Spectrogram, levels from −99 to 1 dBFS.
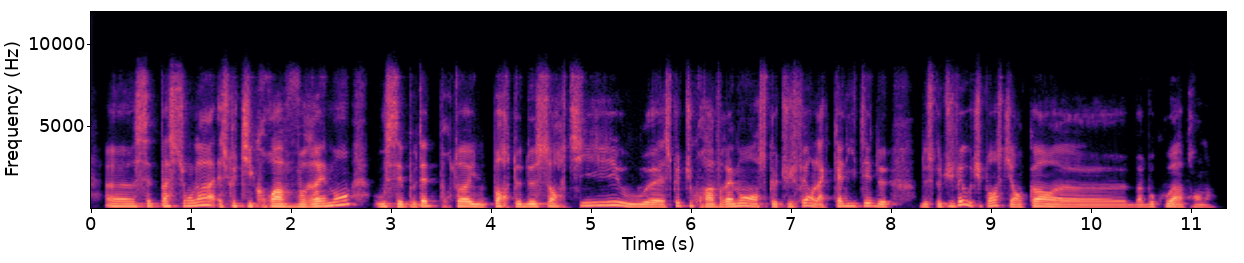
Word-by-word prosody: heu, 145 -1 +1
cette 140 0 -3
passion-là? 160 +8 +1
Est-ce 130 - -3
que 150 - +1
tu 145 +1 +1
y - - +2
crois 135 +2 +5
vraiment? 145 - +2 0.2
Ou 140 -1 -2
c'est, 135 0 +1
peut-être, 145 +3 +1
pour 115 -3 -16
toi 145 0 +4
une 125 -4 +1
porte 145 0 +1
de 140 0 +3
sortie 170 +8 -2
ou 130 -6 +1
est-ce 115 -2 0
que 170 - 0
tu 160 -1 -7
crois 130 -2 +1
vraiment 140 +4 +3
en - - -2
ce - - -12
que 135 - -1
tu 135 0 -6
fais, 160 +8 -1
en 165 - +1
la - - 0
qualité 150 +1 -1
de 135 -2 -1 0.3
de 130 - -3
ce 130 - -9
que - - -3
tu 140 +1 -3
fais 220 - +3
ou 220 - -1
tu 145 - -7
penses 165 +3 -1
qu'il 165 - -6
y - - +2
a - - +1
encore, 140 +2 +2
heu 110 -1 -4
bah, 110 +1 -7
beaucoup 130 +5 -2
à 130 - +3
apprendre? 110 -5 -9
140 Hz, 265 wpm, -22 LUFS, 130-150 Hz, 0.3 s, crois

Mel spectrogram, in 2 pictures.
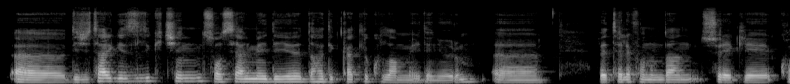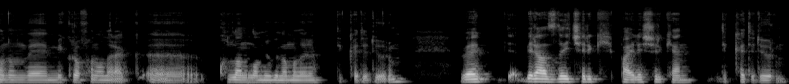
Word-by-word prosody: Eee, 105 -2 +4
dijital 115 +7 +3
gizlilik 145 +2 -2
için 150 -1 -1
sosyal 125 -3 +3
medyayı 125 -1 +3
daha 125 0 0
dikkatli 115 +1 -3
kullanmayı 105 -4 -3
deniyorum, 100 +6 -3 0.2
eee, 100 -1 -1 0.6
ve 110 - +5
telefonumdan 110 -1 0
sürekli 105 -2 +1
konum 105 -1 -4
ve 100 0 0
mikrofon 105 0 -4
olarak, 100 0 -4
eee, 95 0 -4 0.3
kullanılan 105 -2 0
uygulamalara 100 0 -1
dikkat - - -9
ediyorum 125 +2 -5 0.5
ve 120 +2 +7 0.3
d - - -6
biraz 130 -4 +6
da 130 - +8
içerik 125 -1 0
paylaşırken 110 -2 -1 0.2
dikkat - - -7
ediyorum 95 -1 -4
110 Hz, 120 wpm, -25 LUFS, 105-125 Hz, 0.6 s, da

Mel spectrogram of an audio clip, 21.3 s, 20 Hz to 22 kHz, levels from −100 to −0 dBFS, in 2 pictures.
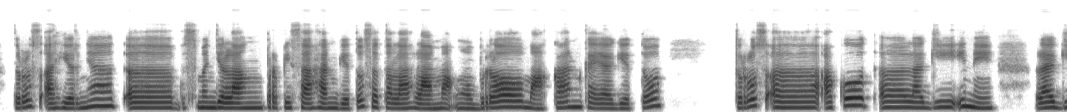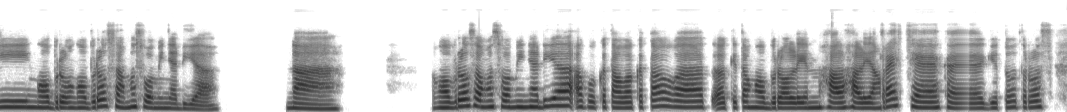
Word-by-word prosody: terus 205 +6 -2
akhirnya, 185 +8 0
eee, 190 0 +1 0.2
menjelang 180 -1 +2
perpisahan 180 -2 -1
gitu, 160 +6 -2
setelah 175 -5 0
lama 160 0 +1
ngobrol, 190 +6 +2
makan 185 +5 -1
kayak 165 -3 -2
gitu, 195 +10 -3 0.7
terus, 225 +8 -1
eee, 195 0 +1
aku, 260 +7 +2
eee, 200 0 0
lagi 190 +2 -2
ini, 185 -6 0 0.4
lagi 205 +3 +1
ngobrol-ngobrol 190 +1 +1
sama 215 -1 +1
suaminya 175 -5 -1
dia. 140 -4 -2 0.7
Nah, 155 -4 +1 1.0
ngobrol 190 +5 +3
sama 220 -3 +3
suaminya 210 -1 +1
dia, 255 +4 +3
aku 215 -3 -1
ketawa-ketawa, 205 +2 +1
e 170 - 0
kita 195 +1 -2
ngobrolin 180 0 +1
hal-hal 185 0 +3
yang 175 0 +1
receh, 215 -5 +1
kayak 175 -2 -2
gitu, 195 +3 -3
terus, 205 +2 -3
190 Hz, 110 wpm, -23 LUFS, 180-210 Hz, 1.0 s, ngobrol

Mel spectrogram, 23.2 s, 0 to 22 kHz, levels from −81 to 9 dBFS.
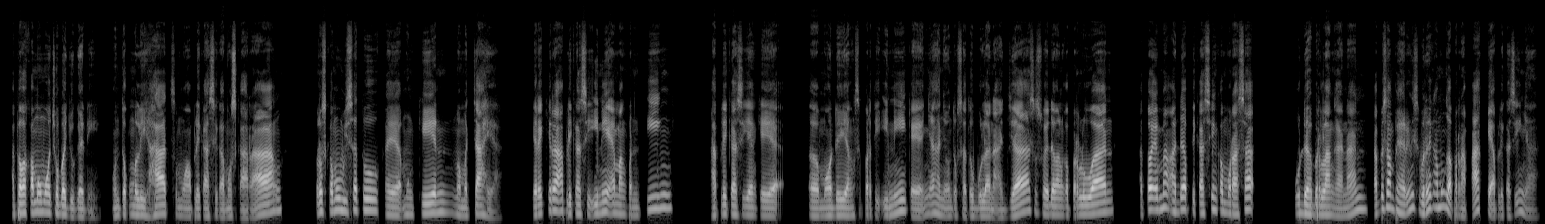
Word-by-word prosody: Apakah 135 0 +6
kamu 145 +2 +3
mau 145 -1 +3
coba 130 -3 +3
juga 95 -3 -3
nih - - -20 0.2
untuk 105 +1 -3
melihat 115 +2 +2
semua 100 -3 -6
aplikasi 100 -1 -5
kamu - - -3
sekarang, 140 +7 +3 0.5
terus 150 +2 +2
kamu 170 +3 0
bisa 165 +2 +1
tuh 165 -2 0
kayak 110 -2 0
mungkin 135 +4 -1
memecah 110 +2 0
ya. 80 -4 -12 0.5
Kira-kira 160 +5 +3
aplikasi 130 -4 -3
ini 135 +4 +1
emang 130 -2 -1
penting 190 - -5 0.6
aplikasi 120 -3 -2
yang 110 - +1
kayak, 105 -1 -1 0.4
eee, 100 -1 +1
mode 105 +1 -1
yang 105 -1 -1
seperti - - -7
ini 125 +9 -3
kayaknya 125 +9 -2
hanya 115 -6 -5
untuk 100 +1 -9
1 100 - -6
bulan 100 -1 -2
aja 105 - +3
sesuai 140 -6 -3
dengan 115 -1 +1
keperluan, 130 +7 +4 0.4
atau - - +3
emang 195 +4 +1
ada 155 +4 +4
aplikasi 150 -1 -3
yang 175 - -8
kamu 145 -3 -2
rasa 180 +10 +2 0.6
udah 130 -2 +3
berlangganan, 115 - -1
tapi - - -4
sampai 190 -9 +1
hari - - -2
ini 205 - -4
sebenarnya 205 0 -1
kamu 210 - -2
nggak - - +5
pernah - - -5
pake - - 0
aplikasinya. 130 - -11
130 Hz, 160 wpm, -23 LUFS, 110-150 Hz, 0.6 s, Apakah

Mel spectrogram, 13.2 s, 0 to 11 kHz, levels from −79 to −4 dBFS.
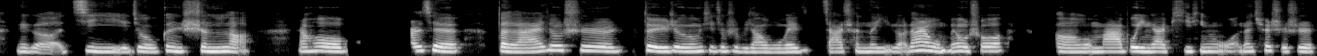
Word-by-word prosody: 那 195 -3 -3
个， 165 -7 -3
记 210 +3 -3 0.2
忆 185 -1 -1
就 195 -2 0
更 200 0 +1
深 200 0 +2
了。 190 -2 0 0.4
然 205 -1 -1
后 205 -2 +3 0.6
而 215 +1 +2
且 205 -5 +3 0.4
本 205 -3 +4
来 185 +3 +1
就 250 +1 +2
是 220 -4 0 0.2
对 225 -5 +5
于 195 - +4
这 210 +1 +2
个 195 - +2
东 195 +2 +1
西 215 -1 -5
就 205 0 -2
是 205 0 -4
比 180 - -3
较 180 0 -1
五 175 0 -3
味 180 +1 +1 0.2
杂 180 0 -4
陈 190 0 -4
的 190 - 0
一 185 +3 -2
个， 190 - -3
当 225 +3 +1
然 245 -1 +5
我 210 - +2
没 210 0 0
有 210 0 +2
说， 215 +1 0 0.5
呃， 185 -3 0
我 185 0 -1
妈 190 +1 +1
不 200 +1 +3
应 190 -1 +4
该 190 0 +1
批 190 +1 -5
评 195 0 -2
我， 200 0 -5
那 200 0 -2
确 220 +3 -1
实 190 -4 -4
是 190 -1 -2
200 Hz, 235 characters per minute, -19 LUFS, 190-215 Hz, 0.6 s, 对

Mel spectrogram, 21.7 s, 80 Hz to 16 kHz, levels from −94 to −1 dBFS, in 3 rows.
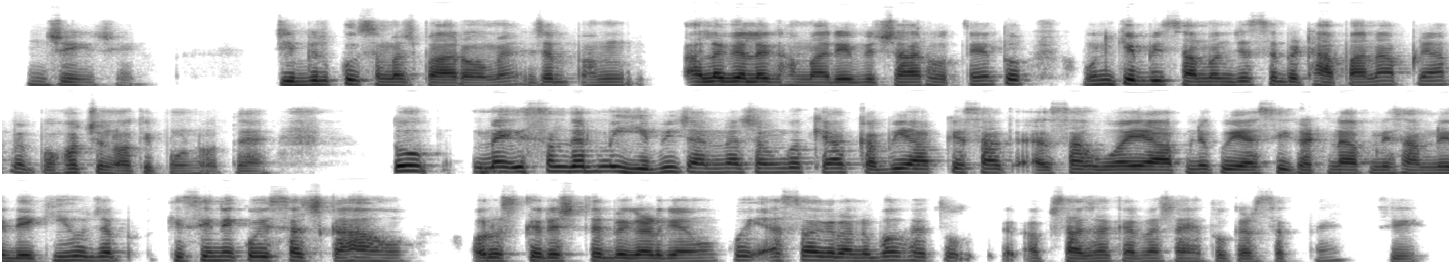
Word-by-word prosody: जी, 145 -3 -6
जी। 145 +2 -19 0.7
जी, 160 - +4
बिल्कुल 170 +4 +1
समझ 145 -5 -2
पा 130 -1 +4
रहा 130 0 0
हूंँ 125 - -3
मैं। 145 +3 -7
जब 145 -1 -3
हम 140 +2 -6 0.3
अलग-अलग 150 0 +6
हमारे 135 0 0
विचार 140 +1 0
होते 145 +2 -5
हैं 170 - -1
तो 190 0 0 0.3
उनके 185 +1 +4
बीच 170 -1 0
सामंजस्य 150 +1 0
बिठा 150 -2 0
पाना 135 +5 +1
अपने 165 0 -4
आप 170 +1 -5
में 170 - -3
बहुत 170 +5 -3
चुनौतीपूर्ण 125 -4 -4
होता 115 +1 -9
है। 115 - -12 0.6
तो 235 +1 +9 0.3
मैं 205 +2 +5
इस 205 +1 +2
संदर्भ 220 0 +4
में 220 0 +4
ये 170 -4 +3
भी 200 +6 0
जानना 180 -1 0
चाहूँगा 180 +1 -2
क्या 180 0 +2
कभी 155 +3 +1
आपके 165 +2 -3
साथ 170 -1 -1
ऐसा 140 +4 -1
हुआ 150 0 +2
या 150 -2 +7
आपने 160 +2 -1
कोई 160 0 +1
ऐसी 145 +2 +1
घटना 145 +1 0
अपने 145 0 -2
सामने 140 0 -1
देखी 135 +4 -1
हो 180 +1 +1
जब 175 - -2 0.2
किसी 165 +2 -2
ने 175 0 +1
कोई 170 0 +1
सच 165 -1 -1
कहा 150 0 +1
हो 140 -1 -6 0.3
और 155 - +3
उसके 155 +2 0
रिश्ते 150 +2 0
बिगड़ 140 -1 +3
गए 140 0 +1
हो? 140 +1 -5
कोई 180 -1 -3
ऐसा 165 +3 -2
अगर 170 -2 +3
अनुभव 160 +4 0
है 165 - -1
तो 155 0 -9 0.2
अ - - -7
आप 135 - -8
साझा 135 +1 -1
करना 135 0 -4
चाहे 135 -1 -6
तो 135 +2 -9
कर 130 -1 -5
सकते 130 +3 -14
हैं। 165 - -17 0.2
जी। 125 -1 -10
150 Hz, 225 wpm, -19 LUFS, 140-170 Hz, 0.7 s, तो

